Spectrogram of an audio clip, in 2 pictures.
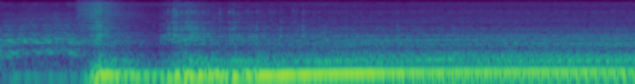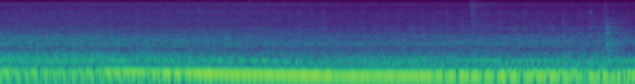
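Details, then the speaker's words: Chevy Van (Vandura) after power steering pump replacement, first drive of summer: quick catch on the starter, then a steady deep even rumble with no knocks or misfires; the engine sounds good though the van rattles as ever. "She's running as rattly as ever, as you can probably hear. The engine at least sounds good."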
